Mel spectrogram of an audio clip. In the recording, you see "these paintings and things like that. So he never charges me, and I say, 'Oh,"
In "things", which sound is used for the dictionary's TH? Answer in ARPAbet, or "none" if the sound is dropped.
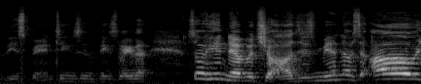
TH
